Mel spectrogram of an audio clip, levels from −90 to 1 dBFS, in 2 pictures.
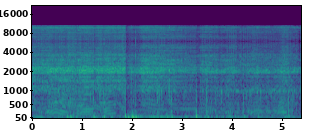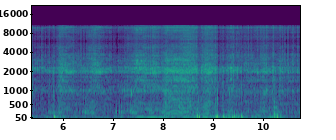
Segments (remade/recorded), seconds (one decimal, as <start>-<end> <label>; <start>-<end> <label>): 0.0-9.6 recorded; 9.6-10.3 remade; 10.3-10.8 recorded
